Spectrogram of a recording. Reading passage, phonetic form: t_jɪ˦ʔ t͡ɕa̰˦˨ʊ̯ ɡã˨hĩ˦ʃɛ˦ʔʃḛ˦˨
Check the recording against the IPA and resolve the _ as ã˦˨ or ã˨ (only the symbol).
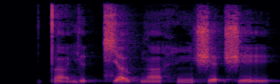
ã˦˨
